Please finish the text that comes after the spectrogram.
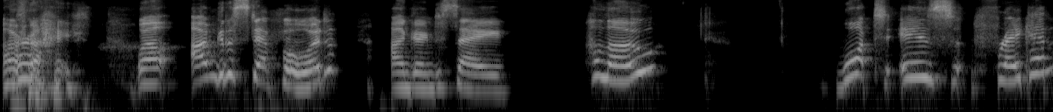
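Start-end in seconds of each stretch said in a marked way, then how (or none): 4.4-7.8 exaggerated, over-the-top rising pitch through Freyken. Player in a tabletop game stepping forward to greet a character, exaggerated questioning inflection. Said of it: "inflect it like a question as much as I can, like exaggerated".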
